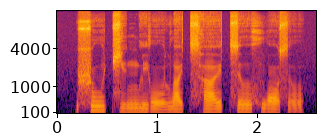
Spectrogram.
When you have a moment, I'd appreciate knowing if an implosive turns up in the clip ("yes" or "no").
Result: no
